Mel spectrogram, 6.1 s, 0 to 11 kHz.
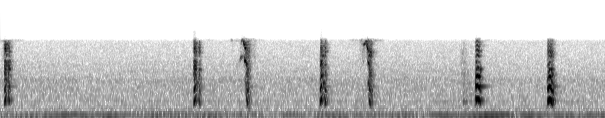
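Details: Peregrine falcon at a Wałbrzych nest site in Poland, 8 August 2022, with birds meeting: widely spaced harsh notes, mostly in pairs about half a second apart, separated by quiet gaps over faint hum.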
